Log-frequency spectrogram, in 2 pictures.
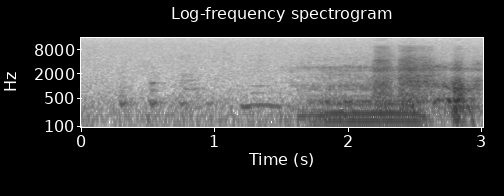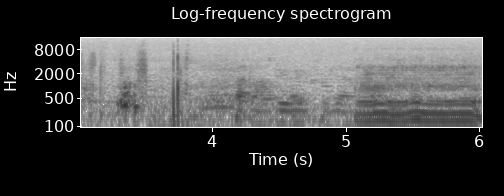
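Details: Sleeping Labrador after a long day, snoring: low rumbling snores with nasal snuffles, uneven between breaths, against quiet room noise.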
